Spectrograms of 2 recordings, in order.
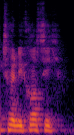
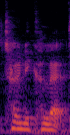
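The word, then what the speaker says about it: Toni Collette: is it tell me Tony Coty oh yes yes yeah that's not how you pronounce it doesn't really matter you've asked me and I've told you how is in my head I always it my I think it's Tony Colette it is exactly perfect we we're good for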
